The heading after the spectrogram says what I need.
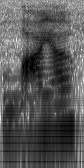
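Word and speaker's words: Laia: look up the pronunciation it is liar and it is elias so it's always the i sounding pronunciation so yeah what have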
